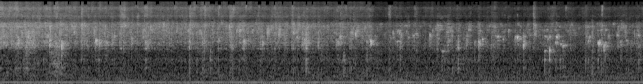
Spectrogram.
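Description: Green chilies hit about three tablespoons of hot oil in a kadai, giving a steady, close, bright sizzle with continuous crackling and spitting throughout, no voices.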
